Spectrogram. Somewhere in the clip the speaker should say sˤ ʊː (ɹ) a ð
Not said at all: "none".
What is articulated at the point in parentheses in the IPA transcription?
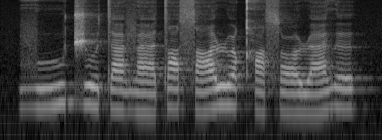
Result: ɹ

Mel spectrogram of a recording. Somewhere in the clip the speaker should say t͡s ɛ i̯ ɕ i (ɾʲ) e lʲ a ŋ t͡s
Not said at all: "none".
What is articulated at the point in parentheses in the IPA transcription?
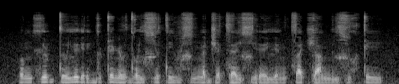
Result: ɾ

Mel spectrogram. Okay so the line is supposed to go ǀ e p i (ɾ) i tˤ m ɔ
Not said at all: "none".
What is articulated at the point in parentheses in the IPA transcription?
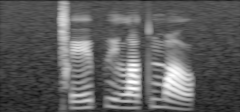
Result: l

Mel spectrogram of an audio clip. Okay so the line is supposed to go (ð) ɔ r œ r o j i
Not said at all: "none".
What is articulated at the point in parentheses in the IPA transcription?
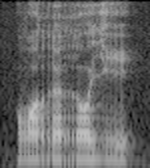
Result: β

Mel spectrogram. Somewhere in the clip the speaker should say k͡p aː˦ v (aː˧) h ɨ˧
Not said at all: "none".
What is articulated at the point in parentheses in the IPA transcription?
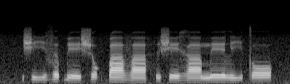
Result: aː˧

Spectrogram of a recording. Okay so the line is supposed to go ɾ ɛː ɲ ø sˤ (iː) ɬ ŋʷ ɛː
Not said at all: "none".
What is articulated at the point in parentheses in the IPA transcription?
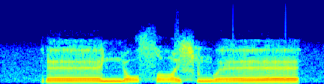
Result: iː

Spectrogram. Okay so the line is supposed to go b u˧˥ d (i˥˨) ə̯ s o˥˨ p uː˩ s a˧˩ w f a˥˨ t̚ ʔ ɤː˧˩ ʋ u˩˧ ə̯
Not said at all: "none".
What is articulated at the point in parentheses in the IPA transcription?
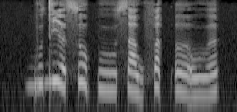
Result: i˥˨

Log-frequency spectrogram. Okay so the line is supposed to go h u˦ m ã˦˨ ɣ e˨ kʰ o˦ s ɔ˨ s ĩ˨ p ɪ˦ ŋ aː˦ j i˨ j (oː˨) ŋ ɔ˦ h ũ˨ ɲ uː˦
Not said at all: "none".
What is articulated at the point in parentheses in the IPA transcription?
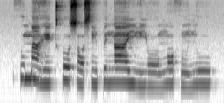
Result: oː˨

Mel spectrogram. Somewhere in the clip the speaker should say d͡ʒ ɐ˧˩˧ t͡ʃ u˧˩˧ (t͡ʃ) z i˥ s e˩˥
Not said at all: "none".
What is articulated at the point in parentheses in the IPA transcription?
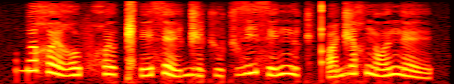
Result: t͡ʃ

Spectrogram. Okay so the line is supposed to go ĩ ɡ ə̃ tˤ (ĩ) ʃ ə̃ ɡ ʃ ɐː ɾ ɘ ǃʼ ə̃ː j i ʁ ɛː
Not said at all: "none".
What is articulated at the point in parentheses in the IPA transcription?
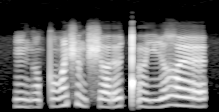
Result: ĩ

